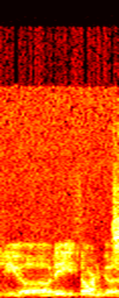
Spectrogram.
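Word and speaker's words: Tehorngood: It's Thorngood? Yes. Awesome! You don't pronounce the E. There's an E? At the beginning. There's an E at the beginning? Yeah, T-E-H-O-R-N-G-O-O-D, Thorngood. T-E-H, torn.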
